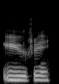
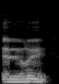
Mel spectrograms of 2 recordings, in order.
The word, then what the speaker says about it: heureux: Can you please pronounce heureux? Heureux. Je suis heureux. E. No, not heureux. E. E. Je suis. Oh. Heureux. E. Heureux. Not U. Not U. E. E. E.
